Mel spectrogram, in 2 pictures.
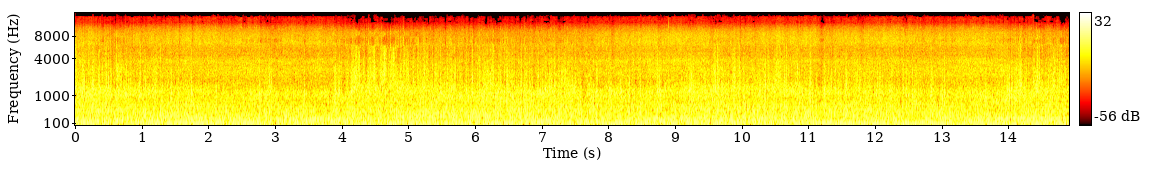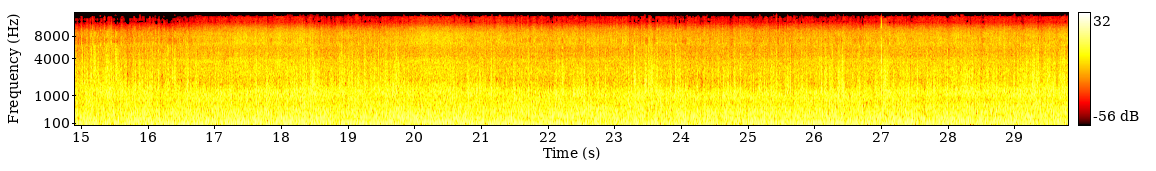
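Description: Race car's engine running flat out at racing speed, a steady, unbroken drone, with wind buffeting the microphone.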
